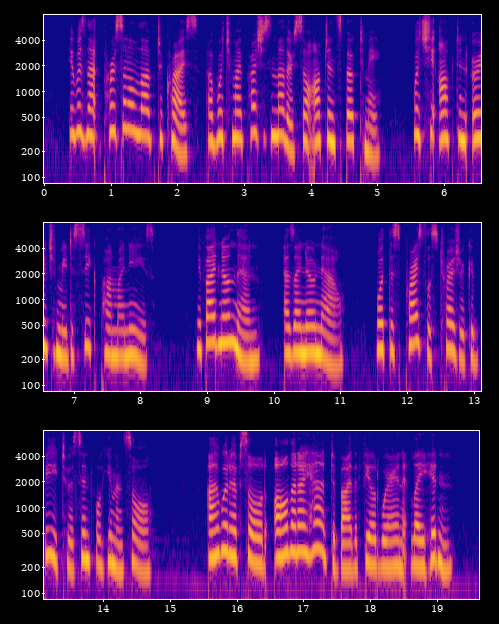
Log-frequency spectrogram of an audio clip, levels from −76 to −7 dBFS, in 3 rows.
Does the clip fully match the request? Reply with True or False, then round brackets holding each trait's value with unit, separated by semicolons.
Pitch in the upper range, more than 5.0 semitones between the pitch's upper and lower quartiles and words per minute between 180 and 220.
True (250 Hz; 5.5 semitones; 190 wpm)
